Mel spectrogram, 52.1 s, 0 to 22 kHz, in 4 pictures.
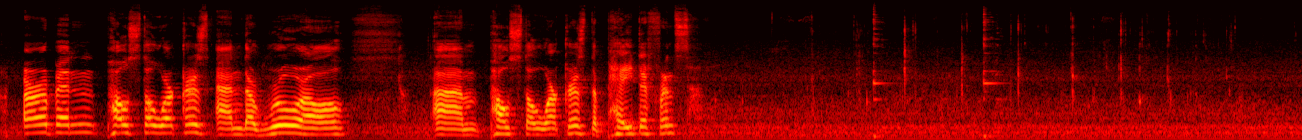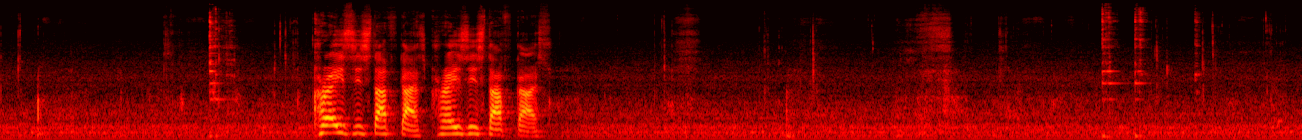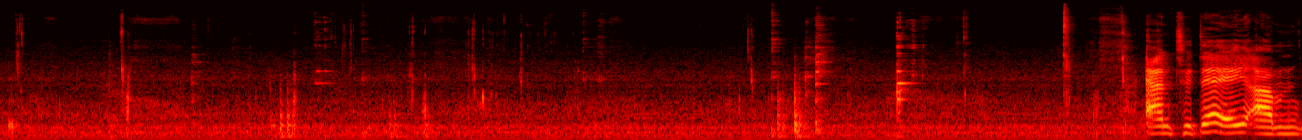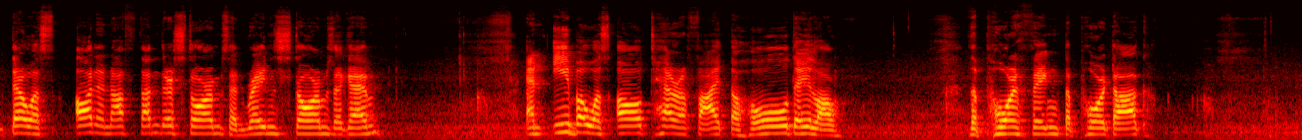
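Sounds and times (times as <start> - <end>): close-up chewing: 8.1 - 13.5, 29.4 - 32.1
cutlery clinking and scraping on plate: 15.1 - 15.4.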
